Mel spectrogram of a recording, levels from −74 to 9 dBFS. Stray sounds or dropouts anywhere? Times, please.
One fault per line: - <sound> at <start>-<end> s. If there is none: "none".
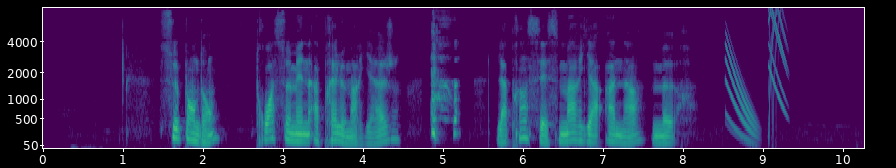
- cough at 4.8-5.2 s
- chirp at 8.5-9.3 s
